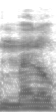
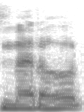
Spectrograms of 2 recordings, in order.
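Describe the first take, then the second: First: The word ends with a clear L sound. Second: The word ends with an O-like vowel.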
